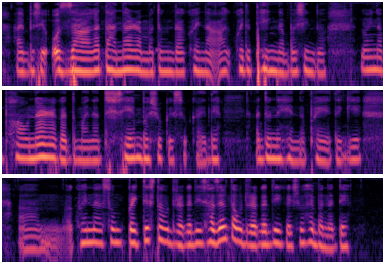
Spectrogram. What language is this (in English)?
Manipuri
